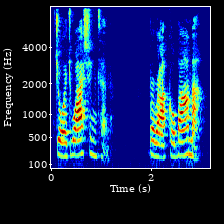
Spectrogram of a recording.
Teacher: We stress the last name, the second word.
